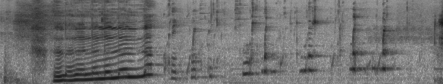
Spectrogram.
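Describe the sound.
Someone gargles a simple children's tune: one long, rising, gurgling note, then a run of short, bubbly pitched notes. No one speaks.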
